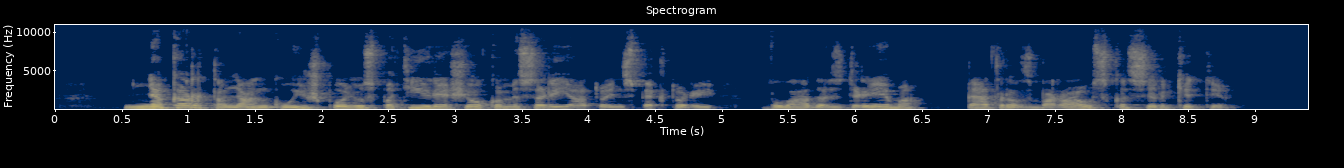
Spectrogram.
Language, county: Lithuanian, Šiauliai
